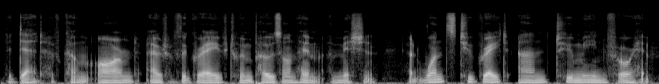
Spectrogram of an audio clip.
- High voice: No, very low, 95 Hz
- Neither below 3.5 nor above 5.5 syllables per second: Yes, 5.0 syllables/s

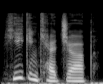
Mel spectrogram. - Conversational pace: No, fast, 230 wpm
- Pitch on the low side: No, high, 195 Hz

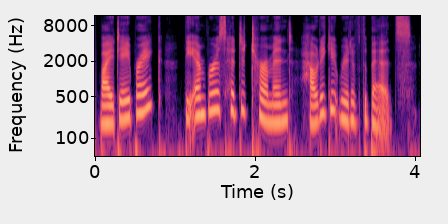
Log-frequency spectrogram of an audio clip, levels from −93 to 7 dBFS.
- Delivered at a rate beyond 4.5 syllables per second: Yes, 5.2 syllables/s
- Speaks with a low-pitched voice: No, high, 225 Hz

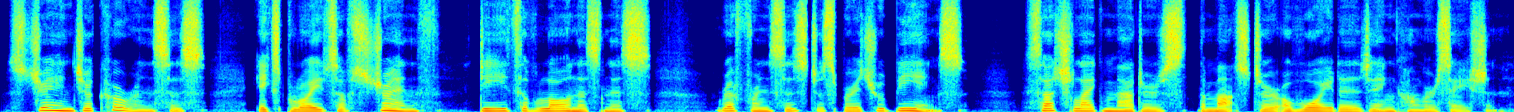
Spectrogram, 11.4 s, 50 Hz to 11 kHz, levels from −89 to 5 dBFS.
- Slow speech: Yes, slow, 100 wpm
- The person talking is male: No, female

